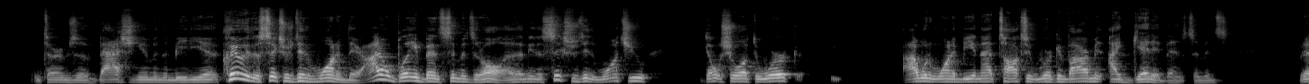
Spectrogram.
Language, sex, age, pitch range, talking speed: English, male, 20-39, 110-150 Hz, 230 wpm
